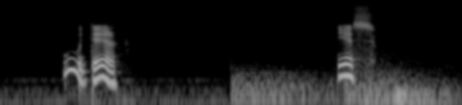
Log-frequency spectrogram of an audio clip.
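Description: Short electronic menu tones chime twice.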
